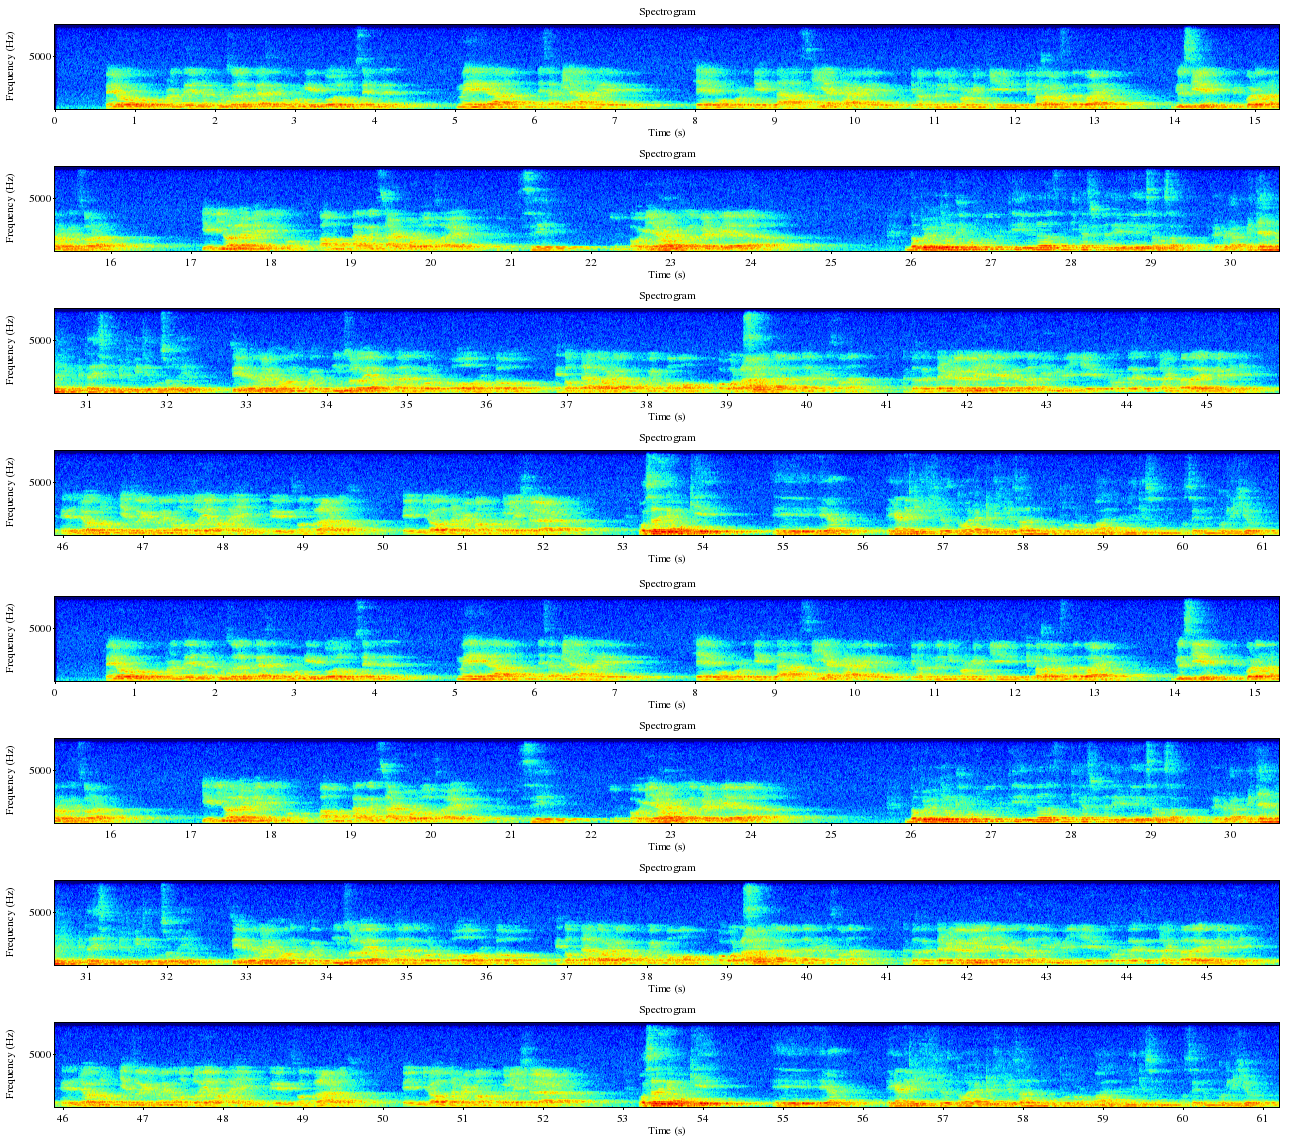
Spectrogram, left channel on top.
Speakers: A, on the left; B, on the left.
A: pero durante el transcurso de las clases como que todos los docentes me daban esas miradas de, che, vos por qué estás así acá, Eh, por qué no tenés el uniforme, ¿Qué, qué pasa con ese tatuaje. Inclusive recuerdo una profesora que vino a hablarme y me dijo, vamos a rezar por vos, ¿sabes? <laughs>
B: sí,
A: Como que
B: no.
A: yo era una cosa perdida de la nada.
B: No, pero ellos mismos fueron los que te dieron las indicaciones de irte de esa. O sea, espera, este es el colegio que me estás diciendo que estuviste un solo día.
A: Sí, este es el colegio donde estuve un solo día, justamente por todos estos, estos tratos, ¿verdad? Un poco incómodos, un poco raros
B: Sí.
A: realmente a mi persona. Entonces terminó el colegio, llegué a casa y le dije, le comenté la situación a mis padres y les dije, eh, yo no pienso irme otro día más ahí, eh, son raros, eh, quiero transferirme a otro <laughs> colegio, la verdad.
B: O sea, digamos que eh, eran, eran religiosos, no eran religiosos al punto normal en el que son, no sé, en un colegio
